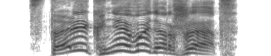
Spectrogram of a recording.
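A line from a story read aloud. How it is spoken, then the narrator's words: Roar, man. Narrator (Russian): взревел мужчина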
